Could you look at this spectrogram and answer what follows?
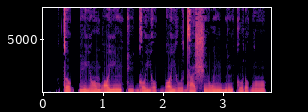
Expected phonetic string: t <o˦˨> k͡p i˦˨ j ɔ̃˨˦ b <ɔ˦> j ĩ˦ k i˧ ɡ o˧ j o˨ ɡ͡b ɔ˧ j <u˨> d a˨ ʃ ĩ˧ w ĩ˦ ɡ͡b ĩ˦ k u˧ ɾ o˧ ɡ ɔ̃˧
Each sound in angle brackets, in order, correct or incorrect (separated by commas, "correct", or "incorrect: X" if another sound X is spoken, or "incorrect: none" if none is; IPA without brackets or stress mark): incorrect: o˦, correct, correct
